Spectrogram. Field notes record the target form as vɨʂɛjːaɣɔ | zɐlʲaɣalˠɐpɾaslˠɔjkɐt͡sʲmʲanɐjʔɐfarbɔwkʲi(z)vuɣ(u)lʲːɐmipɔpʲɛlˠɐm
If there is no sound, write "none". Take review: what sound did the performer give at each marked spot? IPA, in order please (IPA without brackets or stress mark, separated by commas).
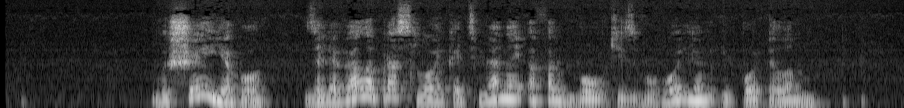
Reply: z, ɔ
